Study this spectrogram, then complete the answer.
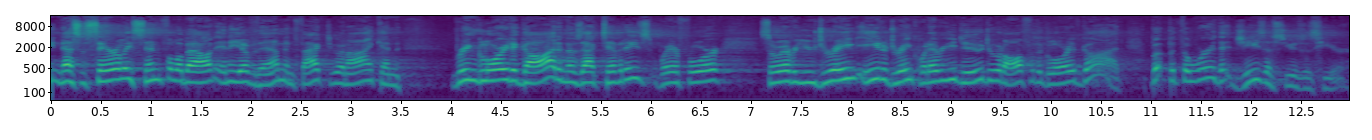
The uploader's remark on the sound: This past Sunday, September 10 at Redeemer Presbyterian Church in Charleston, SC. At Redeemer Presbyterian Church in Charleston, SC, many of us braved the coming storm to join with a few other congregations whose buildings were closed due to the storm.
